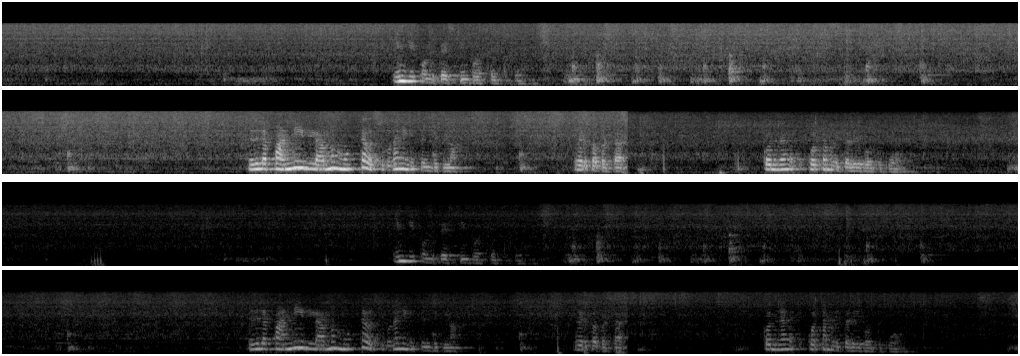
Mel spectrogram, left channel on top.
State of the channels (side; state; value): right; quieter; 19.0 dB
